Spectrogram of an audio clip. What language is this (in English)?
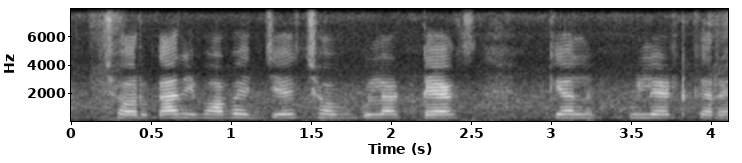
Bangla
